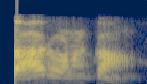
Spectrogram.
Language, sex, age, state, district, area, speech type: Tamil, male, 45-60, Tamil Nadu, Tiruppur, rural, conversation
